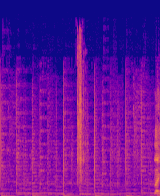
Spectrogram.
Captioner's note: camera shutter clicks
